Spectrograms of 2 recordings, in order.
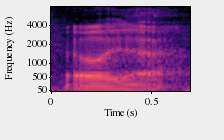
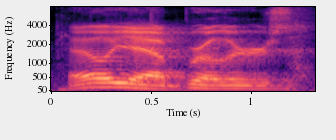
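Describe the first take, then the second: First: Lower, softer hell yeah, under the breath; muted hell yeah. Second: Hyped shout. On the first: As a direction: keep it low and muted. Repeats it, then loud. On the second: Streamer hyping up his viewers, loud cheer. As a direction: shout it out to the crowd. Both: Acted.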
